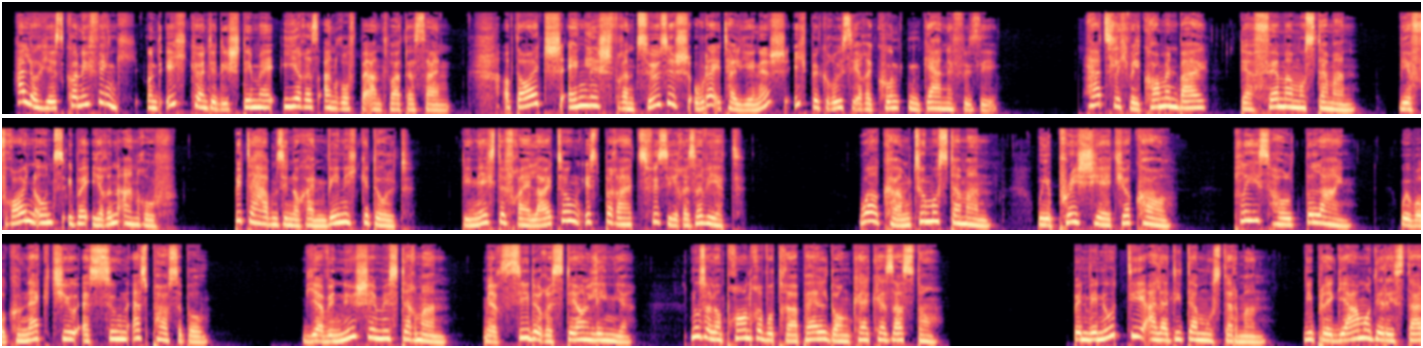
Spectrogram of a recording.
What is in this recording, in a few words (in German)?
Sprecher Telefonansagen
